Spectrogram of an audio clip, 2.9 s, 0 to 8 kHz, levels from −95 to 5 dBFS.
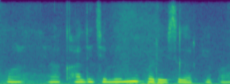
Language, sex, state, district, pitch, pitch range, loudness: Hindi, female, Uttar Pradesh, Saharanpur, 240 Hz, 225-245 Hz, -14 LUFS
